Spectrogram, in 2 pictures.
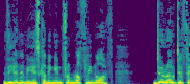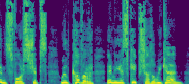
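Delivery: high, loud alien radio call; urgent Duros voice. Acted. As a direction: warn everyone over the comm. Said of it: "a Duros voice".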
